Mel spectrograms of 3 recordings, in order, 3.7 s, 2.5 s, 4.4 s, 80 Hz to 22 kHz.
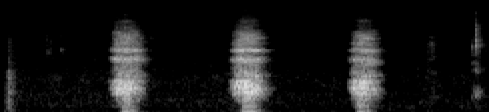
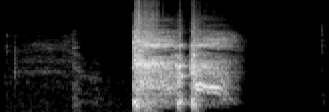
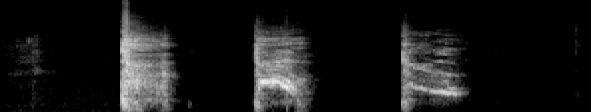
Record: {"exhalation_length": "3.7 s", "exhalation_amplitude": 31532, "exhalation_signal_mean_std_ratio": 0.34, "cough_length": "2.5 s", "cough_amplitude": 32768, "cough_signal_mean_std_ratio": 0.45, "three_cough_length": "4.4 s", "three_cough_amplitude": 32768, "three_cough_signal_mean_std_ratio": 0.36, "survey_phase": "beta (2021-08-13 to 2022-03-07)", "age": "45-64", "gender": "Male", "wearing_mask": "No", "symptom_cough_any": true, "smoker_status": "Never smoked", "respiratory_condition_asthma": false, "respiratory_condition_other": false, "recruitment_source": "REACT", "submission_delay": "2 days", "covid_test_result": "Negative", "covid_test_method": "RT-qPCR"}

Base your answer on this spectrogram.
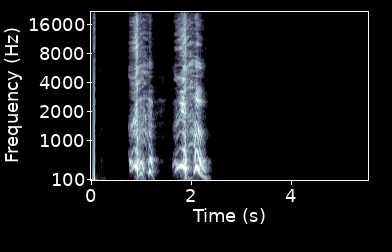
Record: {"three_cough_length": "5.5 s", "three_cough_amplitude": 32768, "three_cough_signal_mean_std_ratio": 0.3, "survey_phase": "beta (2021-08-13 to 2022-03-07)", "age": "45-64", "gender": "Male", "wearing_mask": "No", "symptom_none": true, "smoker_status": "Never smoked", "respiratory_condition_asthma": false, "respiratory_condition_other": false, "recruitment_source": "REACT", "submission_delay": "0 days", "covid_test_result": "Negative", "covid_test_method": "RT-qPCR"}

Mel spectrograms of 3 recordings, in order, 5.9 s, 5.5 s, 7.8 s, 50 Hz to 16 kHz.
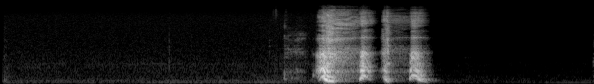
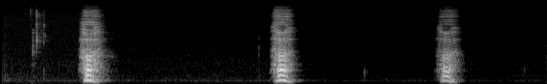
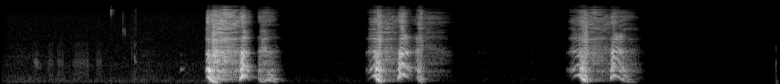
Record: {"cough_length": "5.9 s", "cough_amplitude": 30258, "cough_signal_mean_std_ratio": 0.22, "exhalation_length": "5.5 s", "exhalation_amplitude": 28107, "exhalation_signal_mean_std_ratio": 0.18, "three_cough_length": "7.8 s", "three_cough_amplitude": 29904, "three_cough_signal_mean_std_ratio": 0.26, "survey_phase": "beta (2021-08-13 to 2022-03-07)", "age": "65+", "gender": "Female", "wearing_mask": "No", "symptom_none": true, "smoker_status": "Never smoked", "respiratory_condition_asthma": false, "respiratory_condition_other": false, "recruitment_source": "REACT", "submission_delay": "2 days", "covid_test_result": "Negative", "covid_test_method": "RT-qPCR"}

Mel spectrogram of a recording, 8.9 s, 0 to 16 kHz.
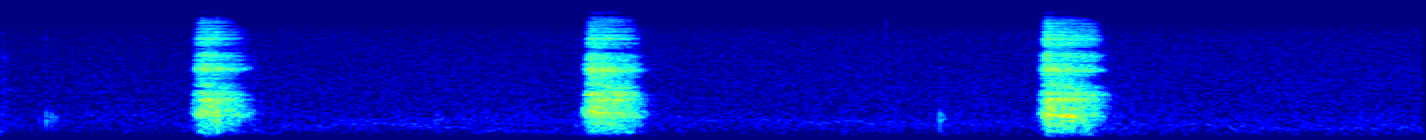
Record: {"exhalation_length": "8.9 s", "exhalation_amplitude": 3754, "exhalation_signal_mean_std_ratio": 0.28, "survey_phase": "beta (2021-08-13 to 2022-03-07)", "age": "65+", "gender": "Male", "wearing_mask": "No", "symptom_none": true, "smoker_status": "Never smoked", "respiratory_condition_asthma": false, "respiratory_condition_other": false, "recruitment_source": "REACT", "submission_delay": "5 days", "covid_test_result": "Negative", "covid_test_method": "RT-qPCR", "influenza_a_test_result": "Negative", "influenza_b_test_result": "Negative"}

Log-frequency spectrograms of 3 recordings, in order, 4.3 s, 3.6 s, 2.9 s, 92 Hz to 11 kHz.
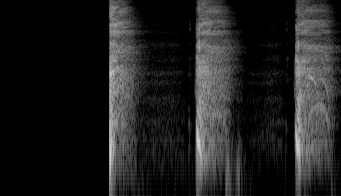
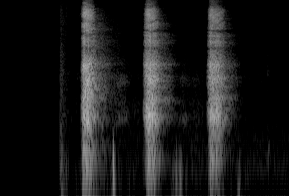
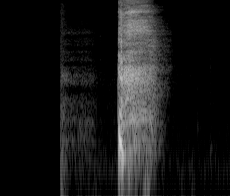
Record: {"three_cough_length": "4.3 s", "three_cough_amplitude": 32765, "three_cough_signal_mean_std_ratio": 0.29, "exhalation_length": "3.6 s", "exhalation_amplitude": 25262, "exhalation_signal_mean_std_ratio": 0.3, "cough_length": "2.9 s", "cough_amplitude": 25494, "cough_signal_mean_std_ratio": 0.28, "survey_phase": "alpha (2021-03-01 to 2021-08-12)", "age": "45-64", "gender": "Male", "wearing_mask": "No", "symptom_none": true, "smoker_status": "Never smoked", "respiratory_condition_asthma": false, "respiratory_condition_other": false, "recruitment_source": "REACT", "submission_delay": "1 day", "covid_test_result": "Negative", "covid_test_method": "RT-qPCR"}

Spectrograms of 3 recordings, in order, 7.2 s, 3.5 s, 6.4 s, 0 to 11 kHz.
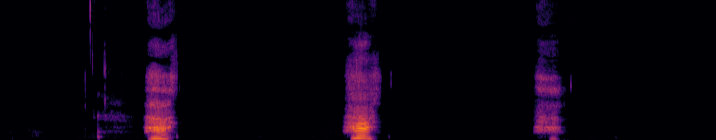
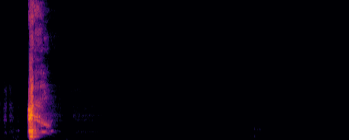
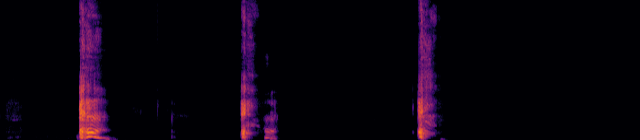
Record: {"exhalation_length": "7.2 s", "exhalation_amplitude": 30187, "exhalation_signal_mean_std_ratio": 0.21, "cough_length": "3.5 s", "cough_amplitude": 32768, "cough_signal_mean_std_ratio": 0.13, "three_cough_length": "6.4 s", "three_cough_amplitude": 32767, "three_cough_signal_mean_std_ratio": 0.19, "survey_phase": "beta (2021-08-13 to 2022-03-07)", "age": "65+", "gender": "Female", "wearing_mask": "No", "symptom_runny_or_blocked_nose": true, "symptom_sore_throat": true, "symptom_onset": "3 days", "smoker_status": "Never smoked", "respiratory_condition_asthma": false, "respiratory_condition_other": false, "recruitment_source": "Test and Trace", "submission_delay": "2 days", "covid_test_result": "Positive", "covid_test_method": "RT-qPCR", "covid_ct_value": 25.4, "covid_ct_gene": "ORF1ab gene", "covid_ct_mean": 26.2, "covid_viral_load": "2600 copies/ml", "covid_viral_load_category": "Minimal viral load (< 10K copies/ml)"}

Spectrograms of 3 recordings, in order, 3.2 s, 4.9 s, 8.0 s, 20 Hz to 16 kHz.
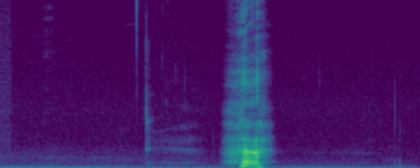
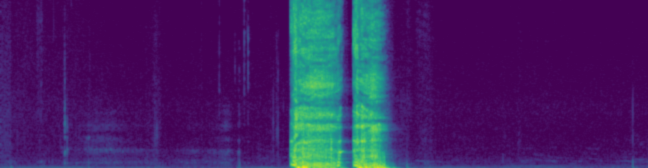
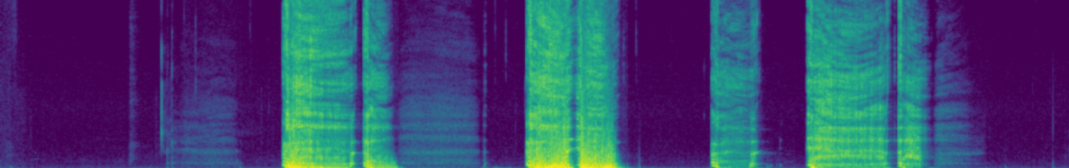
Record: {"exhalation_length": "3.2 s", "exhalation_amplitude": 6162, "exhalation_signal_mean_std_ratio": 0.22, "cough_length": "4.9 s", "cough_amplitude": 32768, "cough_signal_mean_std_ratio": 0.27, "three_cough_length": "8.0 s", "three_cough_amplitude": 32768, "three_cough_signal_mean_std_ratio": 0.37, "survey_phase": "alpha (2021-03-01 to 2021-08-12)", "age": "45-64", "gender": "Female", "wearing_mask": "No", "symptom_cough_any": true, "symptom_abdominal_pain": true, "symptom_fatigue": true, "symptom_change_to_sense_of_smell_or_taste": true, "smoker_status": "Ex-smoker", "respiratory_condition_asthma": false, "respiratory_condition_other": false, "recruitment_source": "Test and Trace", "submission_delay": "1 day", "covid_test_result": "Positive", "covid_test_method": "RT-qPCR"}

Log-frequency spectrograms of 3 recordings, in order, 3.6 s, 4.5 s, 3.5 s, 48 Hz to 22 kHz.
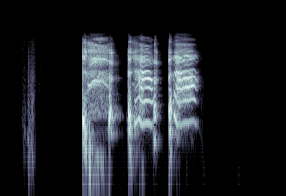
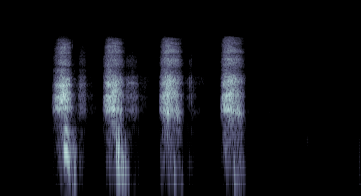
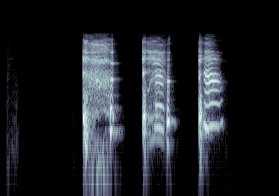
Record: {"cough_length": "3.6 s", "cough_amplitude": 32768, "cough_signal_mean_std_ratio": 0.45, "exhalation_length": "4.5 s", "exhalation_amplitude": 12848, "exhalation_signal_mean_std_ratio": 0.36, "three_cough_length": "3.5 s", "three_cough_amplitude": 32016, "three_cough_signal_mean_std_ratio": 0.41, "survey_phase": "beta (2021-08-13 to 2022-03-07)", "age": "45-64", "gender": "Female", "wearing_mask": "No", "symptom_none": true, "smoker_status": "Never smoked", "respiratory_condition_asthma": true, "respiratory_condition_other": false, "recruitment_source": "REACT", "submission_delay": "1 day", "covid_test_result": "Negative", "covid_test_method": "RT-qPCR", "influenza_a_test_result": "Negative", "influenza_b_test_result": "Negative"}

